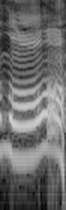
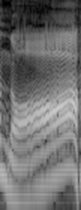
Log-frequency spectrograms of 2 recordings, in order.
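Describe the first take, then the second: First: High, loud, drawn-out "nó"; appalled Mineiro "nó". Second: Long "nó" swooping up from low; admiring Mineiro "nó". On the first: Mineiro seeing an ugly woman, loud appalled "nó". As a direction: cry out a long "nó" in mock horror. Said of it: "Passou uma feia, fala nó". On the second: Mineiro watching a pretty woman pass, long admiring "nó". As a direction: stretch "nó" out in appreciation. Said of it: "Passou uma mulher bonita". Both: Acted.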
